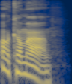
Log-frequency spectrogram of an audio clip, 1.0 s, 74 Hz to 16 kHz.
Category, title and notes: Speech > Solo speech
Annoyed - Oh camman
annoyed, dialogue, FR-AV2, grumpy, Human, Male, Man, Mid-20s, Neumann, NPC, oneshot, singletake, Single-take, talk, Tascam, U67, upset, Video-game, Vocal, voice, Voice-acting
